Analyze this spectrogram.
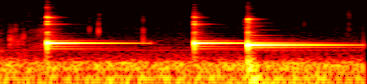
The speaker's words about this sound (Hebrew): אוקיי, אז אני לוקח את צד שמאל של הקלימבה.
